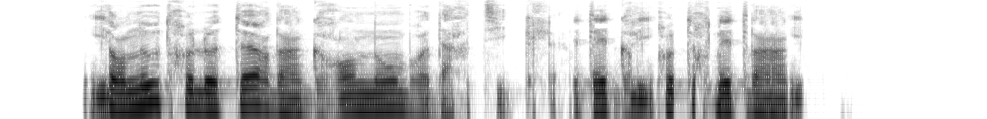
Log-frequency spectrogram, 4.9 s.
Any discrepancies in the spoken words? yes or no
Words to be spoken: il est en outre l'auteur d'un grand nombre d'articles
yes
